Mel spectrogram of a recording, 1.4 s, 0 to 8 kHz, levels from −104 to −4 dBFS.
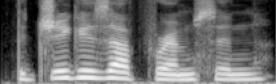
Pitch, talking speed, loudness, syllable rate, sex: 205 Hz, 215 wpm, -16 LUFS, 5.0 syllables/s, female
